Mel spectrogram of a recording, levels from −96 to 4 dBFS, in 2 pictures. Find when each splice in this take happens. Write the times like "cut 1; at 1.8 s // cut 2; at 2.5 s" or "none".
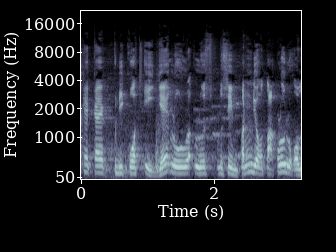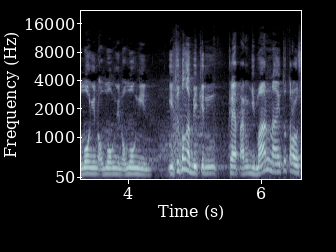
none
